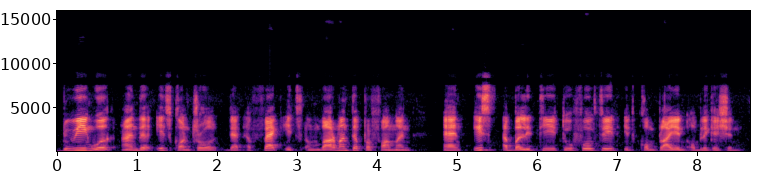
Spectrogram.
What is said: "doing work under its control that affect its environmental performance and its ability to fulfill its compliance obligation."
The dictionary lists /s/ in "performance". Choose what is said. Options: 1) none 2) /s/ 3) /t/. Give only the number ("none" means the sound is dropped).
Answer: 1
